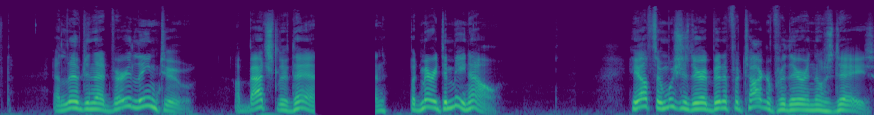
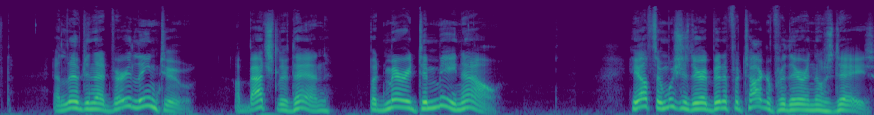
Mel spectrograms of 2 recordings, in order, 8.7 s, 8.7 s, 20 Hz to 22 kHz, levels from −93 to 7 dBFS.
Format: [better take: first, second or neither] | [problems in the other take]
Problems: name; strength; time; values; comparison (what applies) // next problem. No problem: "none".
second | audio freezing; at 3 s for 0.5 s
